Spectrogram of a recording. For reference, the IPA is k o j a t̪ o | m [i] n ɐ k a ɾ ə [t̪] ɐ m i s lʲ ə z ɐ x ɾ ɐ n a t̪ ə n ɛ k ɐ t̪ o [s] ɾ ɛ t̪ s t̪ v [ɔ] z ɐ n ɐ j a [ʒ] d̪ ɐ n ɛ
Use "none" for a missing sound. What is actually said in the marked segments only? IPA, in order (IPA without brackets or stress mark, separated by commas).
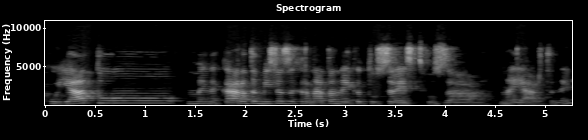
ɛ, d̪, s, o, ʒ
